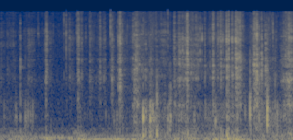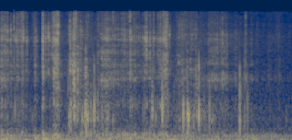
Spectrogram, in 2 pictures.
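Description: A small knife carves crumbly shavings from a solid, dry, powdery orange-white soap bar held in the hand. It makes a steady run of dry, bright crackling scrapes and crisp cuts with a faint low rumble underneath. The snaps stop short with no ring.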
